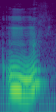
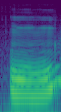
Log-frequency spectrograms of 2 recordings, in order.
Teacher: All nasals are voiced. Ng. You can feel it in your throat. Ng. So this is a voiced velar nasal stop.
